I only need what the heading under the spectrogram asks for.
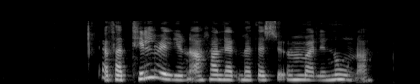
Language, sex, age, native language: Icelandic, female, 40-49, German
